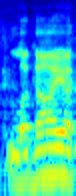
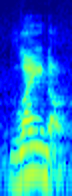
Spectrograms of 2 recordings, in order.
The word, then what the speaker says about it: Lanaya: And from Clearwater Little League, we have Lanaya. It's pronounced Lena.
